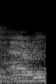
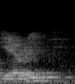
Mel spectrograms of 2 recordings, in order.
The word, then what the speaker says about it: Garry: some of the papers gave my name as Harry with H, not Gary, because the Russian letter, can be either one, and the soft H is more common. But my parents had wanted the hard G sound, and it was probably for the best.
